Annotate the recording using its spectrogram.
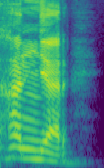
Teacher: अनुस्वार की मात्रा इसलिए बोलते हैं, इसका उच्चारण नाक से निकलता है।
